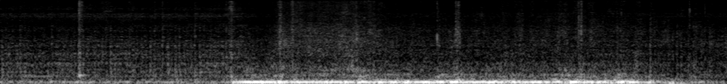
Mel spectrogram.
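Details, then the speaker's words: Top-load washing machine after gearbox/main gear repair (spinner removed, gearbox serviced): runs quiet with a smooth, steady low hum, no grinding or knocking, unlike the noisy spin before repair. "ayun boss oh walang kaingay-ingay kumpara doun sa"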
